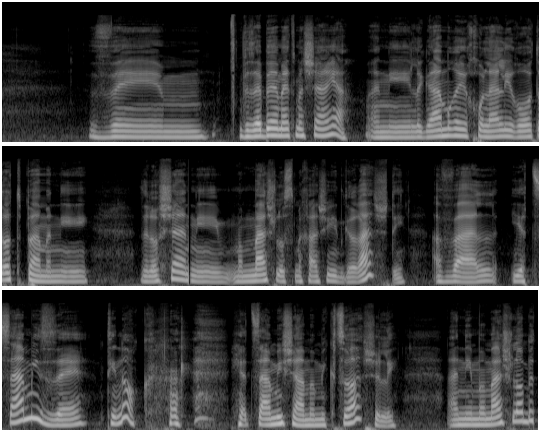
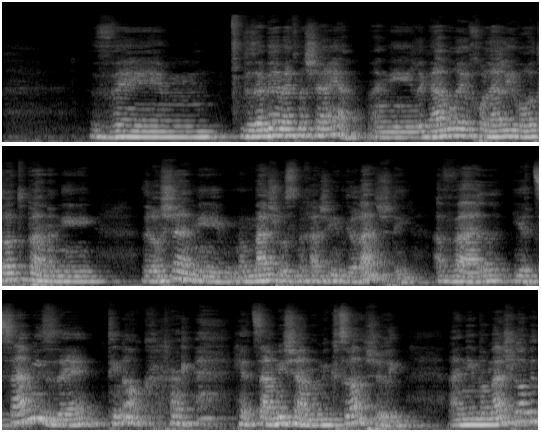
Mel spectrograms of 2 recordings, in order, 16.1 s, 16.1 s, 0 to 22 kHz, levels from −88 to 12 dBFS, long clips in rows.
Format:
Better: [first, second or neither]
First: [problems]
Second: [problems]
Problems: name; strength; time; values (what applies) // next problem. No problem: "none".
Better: first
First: none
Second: off-mic speech; far // room echo; noticeable; dies away in 0.5 s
